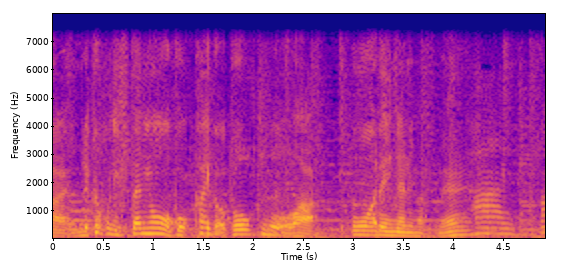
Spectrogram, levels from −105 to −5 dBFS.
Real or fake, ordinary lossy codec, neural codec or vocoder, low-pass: fake; none; codec, 24 kHz, 0.9 kbps, WavTokenizer, medium music audio release; 7.2 kHz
